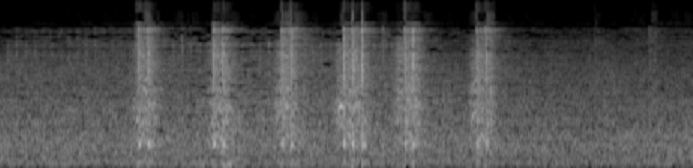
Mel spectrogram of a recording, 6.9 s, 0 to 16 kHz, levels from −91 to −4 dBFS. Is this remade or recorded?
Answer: recorded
